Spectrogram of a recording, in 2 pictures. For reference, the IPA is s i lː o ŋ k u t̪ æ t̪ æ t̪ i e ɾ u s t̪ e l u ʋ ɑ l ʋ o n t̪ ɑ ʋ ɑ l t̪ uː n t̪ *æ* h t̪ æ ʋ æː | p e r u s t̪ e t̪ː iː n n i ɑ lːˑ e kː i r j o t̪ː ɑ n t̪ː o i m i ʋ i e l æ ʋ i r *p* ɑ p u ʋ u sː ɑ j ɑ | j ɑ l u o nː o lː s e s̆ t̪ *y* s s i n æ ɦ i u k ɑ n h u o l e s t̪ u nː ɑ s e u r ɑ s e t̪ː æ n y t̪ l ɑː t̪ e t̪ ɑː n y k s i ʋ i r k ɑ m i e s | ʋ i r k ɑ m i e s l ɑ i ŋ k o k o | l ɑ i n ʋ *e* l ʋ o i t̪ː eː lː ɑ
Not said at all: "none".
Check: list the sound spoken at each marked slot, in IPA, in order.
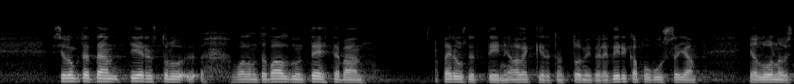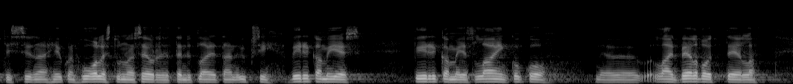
e, k, i, e

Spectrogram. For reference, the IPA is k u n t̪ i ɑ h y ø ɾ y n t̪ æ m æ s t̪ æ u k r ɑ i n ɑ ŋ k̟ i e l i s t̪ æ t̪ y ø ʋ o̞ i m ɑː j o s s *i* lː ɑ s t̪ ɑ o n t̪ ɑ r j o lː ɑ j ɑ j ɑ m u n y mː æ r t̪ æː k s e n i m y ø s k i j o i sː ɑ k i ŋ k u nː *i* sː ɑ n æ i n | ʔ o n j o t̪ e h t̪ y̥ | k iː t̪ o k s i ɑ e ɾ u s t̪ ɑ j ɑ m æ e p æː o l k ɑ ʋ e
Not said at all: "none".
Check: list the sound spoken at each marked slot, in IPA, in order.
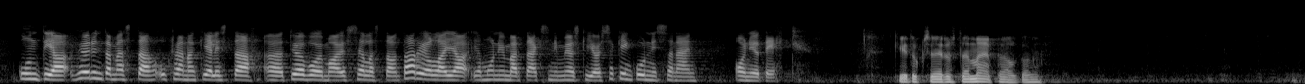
e, i

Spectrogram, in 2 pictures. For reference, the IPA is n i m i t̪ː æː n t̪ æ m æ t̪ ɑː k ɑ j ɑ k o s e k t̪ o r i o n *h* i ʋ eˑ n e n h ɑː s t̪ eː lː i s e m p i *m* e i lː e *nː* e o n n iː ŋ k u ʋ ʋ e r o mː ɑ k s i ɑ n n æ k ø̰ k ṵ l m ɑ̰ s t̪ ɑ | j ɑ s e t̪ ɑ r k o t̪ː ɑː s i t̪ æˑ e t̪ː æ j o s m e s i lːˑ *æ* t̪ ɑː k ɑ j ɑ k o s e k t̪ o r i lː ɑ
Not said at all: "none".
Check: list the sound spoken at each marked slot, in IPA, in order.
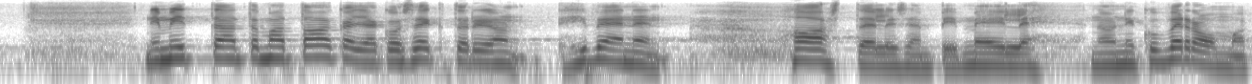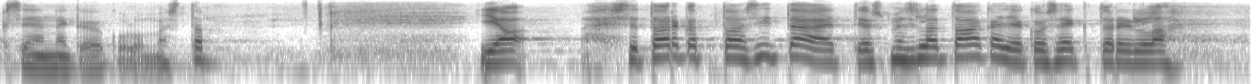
h, m, n, æ

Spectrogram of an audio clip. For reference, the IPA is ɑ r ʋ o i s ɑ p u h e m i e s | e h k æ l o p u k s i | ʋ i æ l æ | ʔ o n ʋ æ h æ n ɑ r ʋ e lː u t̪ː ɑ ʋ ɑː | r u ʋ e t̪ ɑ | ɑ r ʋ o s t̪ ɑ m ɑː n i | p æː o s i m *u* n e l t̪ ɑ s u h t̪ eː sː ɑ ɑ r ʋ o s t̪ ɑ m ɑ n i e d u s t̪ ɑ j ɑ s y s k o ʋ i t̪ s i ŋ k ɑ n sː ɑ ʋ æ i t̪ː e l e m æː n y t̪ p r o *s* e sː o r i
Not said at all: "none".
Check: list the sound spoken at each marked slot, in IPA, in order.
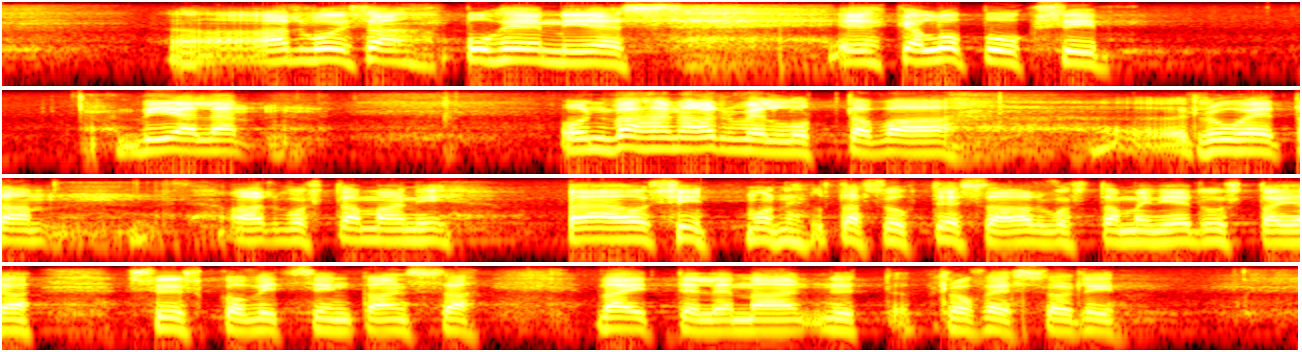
o, f

